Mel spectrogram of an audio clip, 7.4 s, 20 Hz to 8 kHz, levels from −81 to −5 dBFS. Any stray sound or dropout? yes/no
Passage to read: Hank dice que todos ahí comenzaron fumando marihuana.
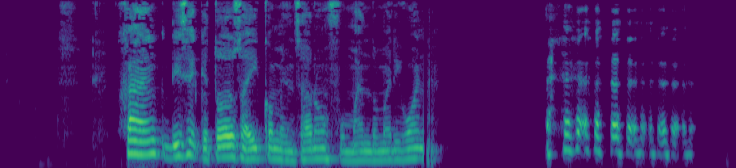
yes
